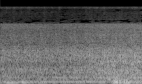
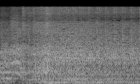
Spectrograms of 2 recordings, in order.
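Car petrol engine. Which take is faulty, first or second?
second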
